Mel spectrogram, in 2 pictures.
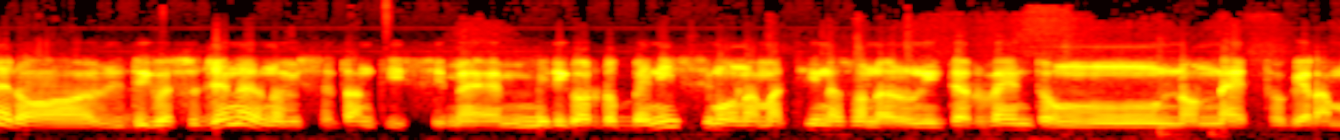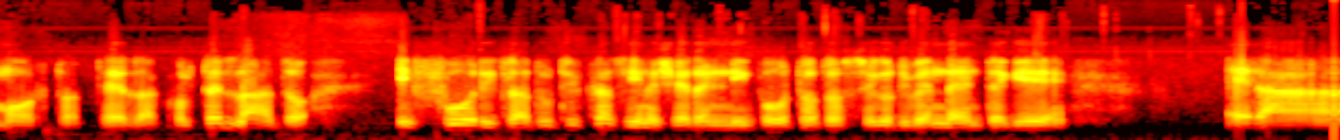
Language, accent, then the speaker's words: Italian; Naples, Campania, Italy; Vengo da Napoli, quindi diciamo non vengo da un paese, non sono distratto, va bene?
